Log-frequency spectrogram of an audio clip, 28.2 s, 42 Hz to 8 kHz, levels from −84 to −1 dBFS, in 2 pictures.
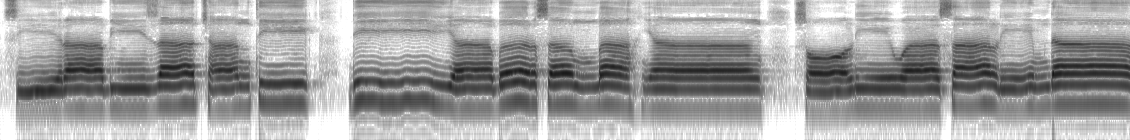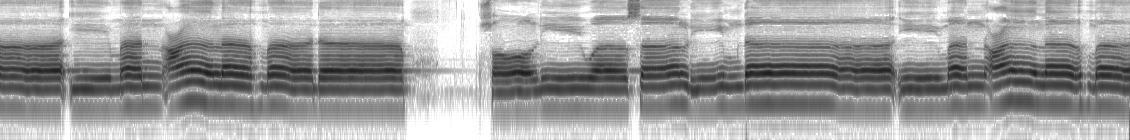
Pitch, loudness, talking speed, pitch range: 155 Hz, -17 LUFS, 35 wpm, 145-170 Hz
